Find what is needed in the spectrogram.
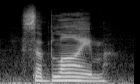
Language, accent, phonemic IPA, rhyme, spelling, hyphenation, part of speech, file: English, General American, /səˈblaɪm/, -aɪm, sublime, sub‧lime, verb / adjective / noun, En-us-sublime.ogg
